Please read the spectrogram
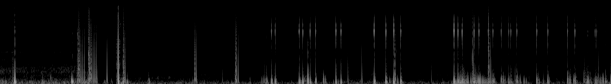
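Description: Scattered clicks and rubbing close to the microphone, like camera handling noise, starting after an abrupt break about a second in.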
